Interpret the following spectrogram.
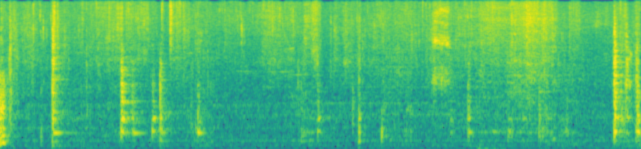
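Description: Near silence with a few faint clicks and taps, and some soft scraping near the end: a plastic food processor bowl being handled and a sticky meat mixture being scraped out of it.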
